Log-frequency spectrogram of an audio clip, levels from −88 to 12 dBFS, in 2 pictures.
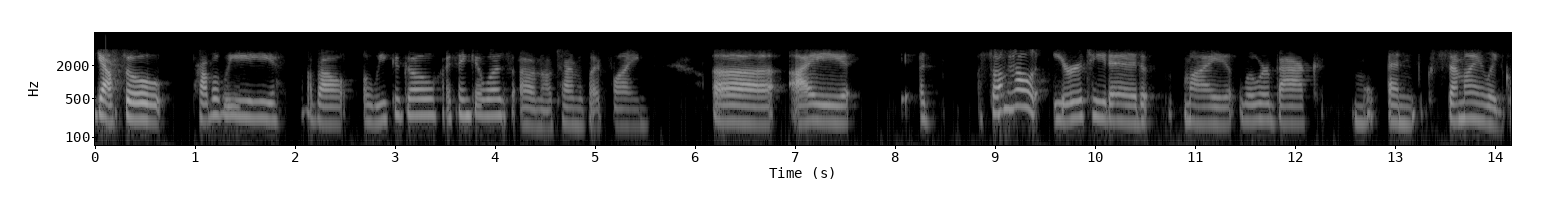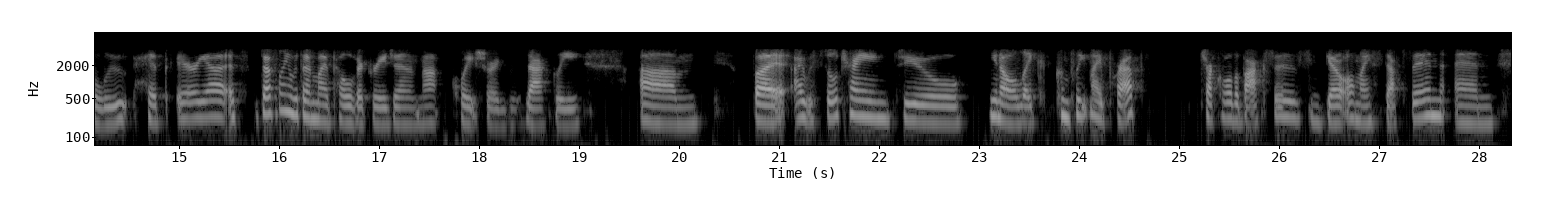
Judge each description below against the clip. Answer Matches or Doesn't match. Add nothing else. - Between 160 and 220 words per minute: Doesn't match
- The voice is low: Doesn't match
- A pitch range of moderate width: Matches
